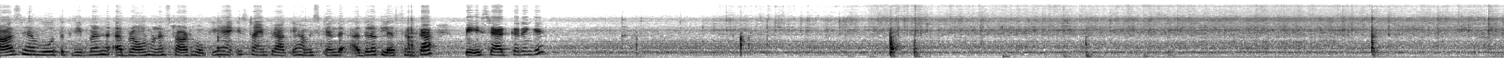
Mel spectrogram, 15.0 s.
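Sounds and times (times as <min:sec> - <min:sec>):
onions sizzling in oil: 0:05.6 - 0:15.0.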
